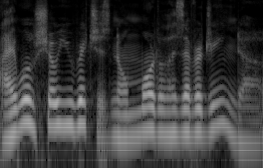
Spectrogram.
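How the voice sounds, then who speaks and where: Using a put-on character voice, a man talks at a fairly quick pace with a fairly high pitch. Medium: read story. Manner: solemn, stately.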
